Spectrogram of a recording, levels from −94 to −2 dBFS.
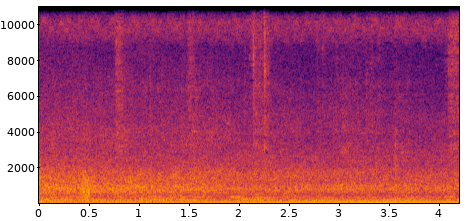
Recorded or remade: recorded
